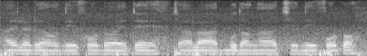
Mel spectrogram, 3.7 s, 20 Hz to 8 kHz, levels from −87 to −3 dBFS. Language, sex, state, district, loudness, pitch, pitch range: Telugu, male, Andhra Pradesh, Anantapur, -16 LUFS, 120 Hz, 115-120 Hz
